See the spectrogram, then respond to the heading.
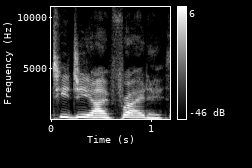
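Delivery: ordinary talk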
